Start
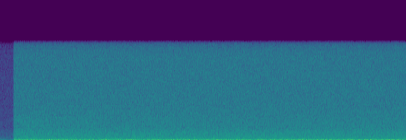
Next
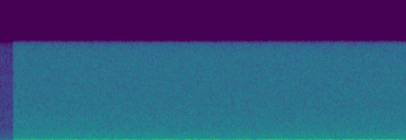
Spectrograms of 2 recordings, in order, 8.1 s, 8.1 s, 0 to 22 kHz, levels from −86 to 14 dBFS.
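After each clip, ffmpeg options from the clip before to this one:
-af "afftfilt=real='re*2*eq(mod(b,4),0)':imag='im*2*eq(mod(b,4),0)':win_size=2048:overlap=0.75"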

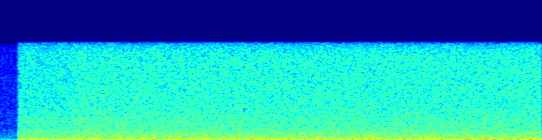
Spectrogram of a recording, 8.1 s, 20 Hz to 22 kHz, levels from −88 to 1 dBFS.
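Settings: -af "aecho=1:1:796:0.668,volume=-6.5dB"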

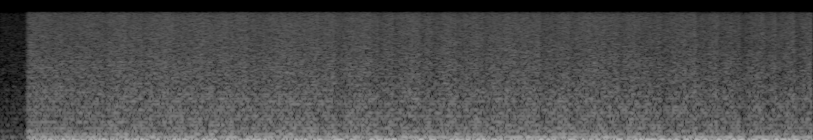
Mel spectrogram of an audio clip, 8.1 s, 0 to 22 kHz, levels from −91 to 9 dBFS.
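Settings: -af "acompressor=threshold=-24dB:ratio=6"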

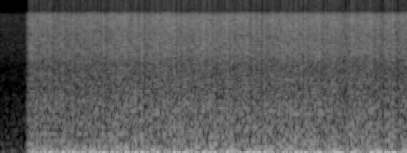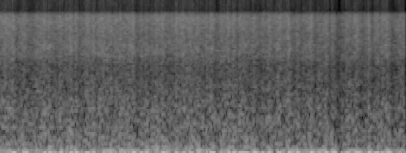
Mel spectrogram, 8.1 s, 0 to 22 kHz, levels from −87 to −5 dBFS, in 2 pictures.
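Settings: -af "equalizer=f=110:w=3.3:g=-14.5,aexciter=amount=3.5:drive=3.5:freq=4.9k,aeval=exprs='0.211*(cos(1*acos(clip(val(0)/0.211,-1,1)))-cos(1*PI/2))+0.0211*(cos(3*acos(clip(val(0)/0.211,-1,1)))-cos(3*PI/2))+0.0075*(cos(7*acos(clip(val(0)/0.211,-1,1)))-cos(7*PI/2))':c=same,volume=-1dB"

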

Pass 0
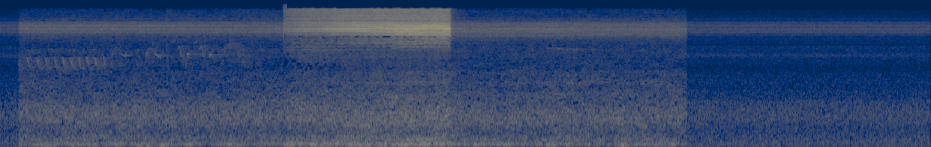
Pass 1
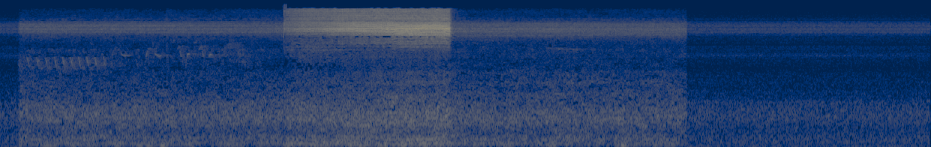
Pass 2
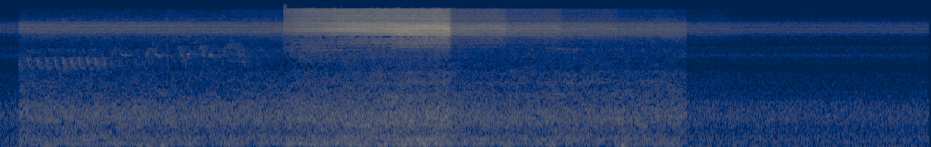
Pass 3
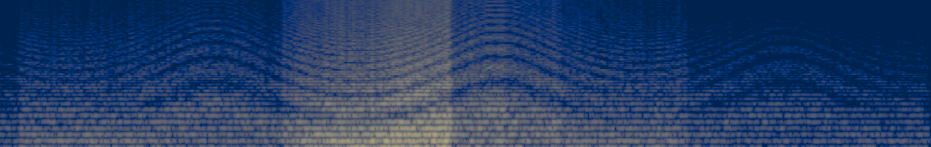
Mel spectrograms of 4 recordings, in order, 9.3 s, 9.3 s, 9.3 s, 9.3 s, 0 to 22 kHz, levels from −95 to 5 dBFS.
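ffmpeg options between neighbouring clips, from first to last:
-af "equalizer=f=79:t=o:w=0.67:g=-10.5,volume=-5dB"
-af "aecho=1:1:557|1114|1671|2228|2785:0.178|0.0925|0.0481|0.025|0.013,volume=-1.5dB"
-filter_complex "[0:a]acrossover=split=2000[a][b];[a]asuperstop=centerf=1200:order=4:qfactor=3.4[c];[b]acrusher=samples=39:mix=1:aa=0.000001:lfo=1:lforange=39:lforate=0.35[d];[c][d]amix=inputs=2:normalize=0,afftfilt=real='re*2.83*eq(mod(b,8),0)':imag='im*2.83*eq(mod(b,8),0)':win_size=2048:overlap=0.75,volume=5dB"

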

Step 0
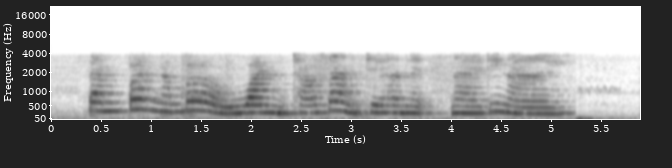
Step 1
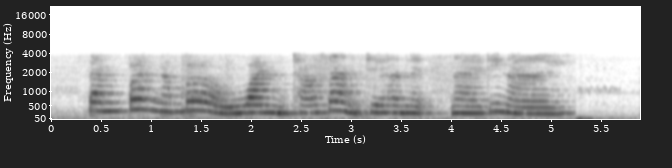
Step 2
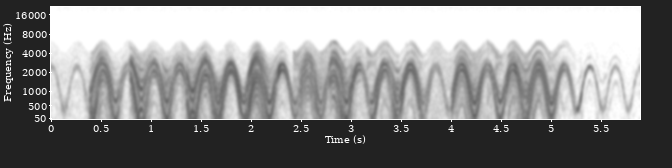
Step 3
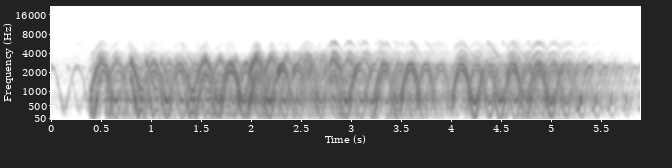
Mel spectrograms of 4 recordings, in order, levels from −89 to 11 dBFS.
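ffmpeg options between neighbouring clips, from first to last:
-af "highshelf=f=2.5k:g=-7.5,bandreject=f=540:w=12"
-af "crystalizer=i=2:c=0,aeval=exprs='val(0)*sin(2*PI*1400*n/s+1400*0.75/3.9*sin(2*PI*3.9*n/s))':c=same"
-af "highpass=220,equalizer=f=310:t=q:w=4:g=-8,equalizer=f=720:t=q:w=4:g=7,equalizer=f=1.2k:t=q:w=4:g=-5,equalizer=f=4.6k:t=q:w=4:g=-8,equalizer=f=6.9k:t=q:w=4:g=5,lowpass=f=9.5k:w=0.5412,lowpass=f=9.5k:w=1.3066,aecho=1:1:152|304|456|608|760|912|1064:0.447|0.259|0.15|0.0872|0.0505|0.0293|0.017,volume=-6dB"

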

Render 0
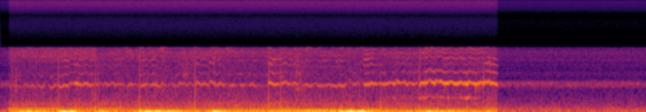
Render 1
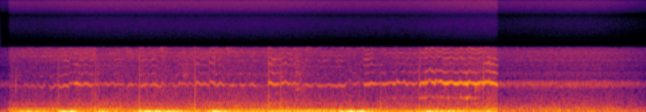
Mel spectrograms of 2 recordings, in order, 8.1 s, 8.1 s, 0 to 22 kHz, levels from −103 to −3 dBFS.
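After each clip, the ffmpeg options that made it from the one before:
-af "dynaudnorm=f=230:g=7:m=12dB,volume=-1dB"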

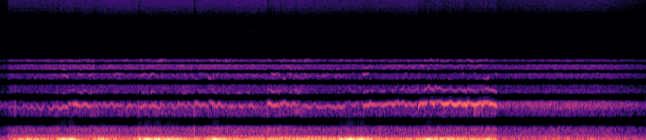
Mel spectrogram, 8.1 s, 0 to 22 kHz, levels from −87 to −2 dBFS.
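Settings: -filter_complex "[0:a]equalizer=f=160:w=0.75:g=-10.5,acrossover=split=130|1100[a][b][c];[c]alimiter=level_in=9.5dB:limit=-24dB:level=0:latency=1:release=35,volume=-9.5dB[d];[a][b][d]amix=inputs=3:normalize=0,afftfilt=real='re*eq(mod(floor(b*sr/1024/360),2),0)':imag='im*eq(mod(floor(b*sr/1024/360),2),0)':win_size=1024:overlap=0.75"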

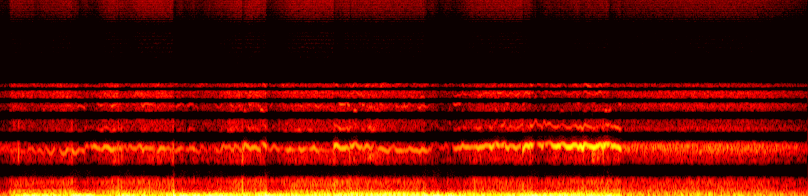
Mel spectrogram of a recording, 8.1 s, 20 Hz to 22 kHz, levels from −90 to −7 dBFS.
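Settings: -af "acompressor=threshold=-17dB:ratio=10"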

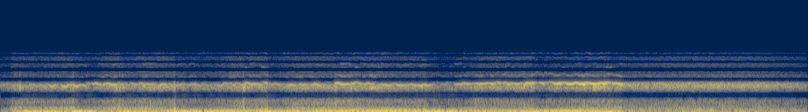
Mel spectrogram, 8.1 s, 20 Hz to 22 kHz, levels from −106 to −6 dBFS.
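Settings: -filter_complex "[0:a]lowpass=f=860:t=q:w=10,asplit=2[a][b];[b]adelay=31,volume=-12.5dB[c];[a][c]amix=inputs=2:normalize=0"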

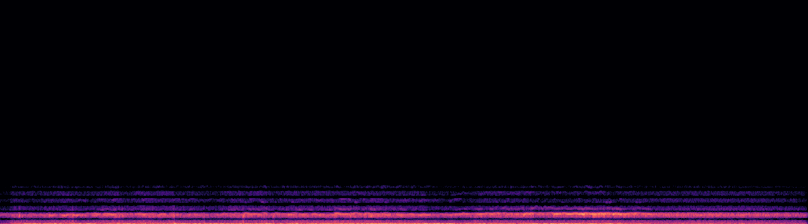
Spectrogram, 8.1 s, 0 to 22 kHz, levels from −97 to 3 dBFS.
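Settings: -af "aecho=1:1:301:0.501,volume=-2.5dB"

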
